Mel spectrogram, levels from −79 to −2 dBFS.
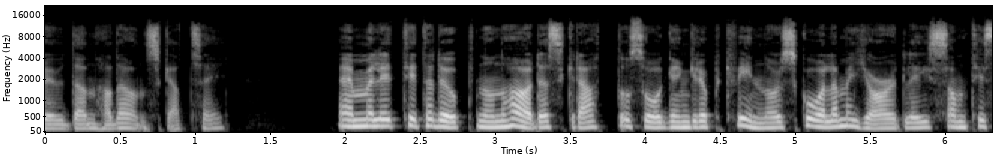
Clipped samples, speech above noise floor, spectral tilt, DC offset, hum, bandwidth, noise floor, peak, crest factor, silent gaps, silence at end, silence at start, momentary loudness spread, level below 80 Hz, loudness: under 0.1%; 59 dB; -5 dB/octave; under 0.1%; none; 14.5 kHz; -77 dBFS; 0 dBFS; 18 dB; none; 0 s; 0 s; 10 LU; -62 dBFS; -18 LUFS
